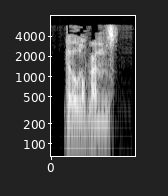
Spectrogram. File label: "doldrums", English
